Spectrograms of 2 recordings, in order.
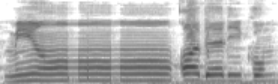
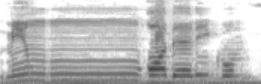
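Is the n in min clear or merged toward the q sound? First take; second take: clear; merged. First: The n is a clear tongue-tip sound. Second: The n is made at the back, like q. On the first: The speaker calls it wrong. "nggak dibaca min qablikum" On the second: The speaker calls it right. "ditempelkan di posisi makhrajnya qaf"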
